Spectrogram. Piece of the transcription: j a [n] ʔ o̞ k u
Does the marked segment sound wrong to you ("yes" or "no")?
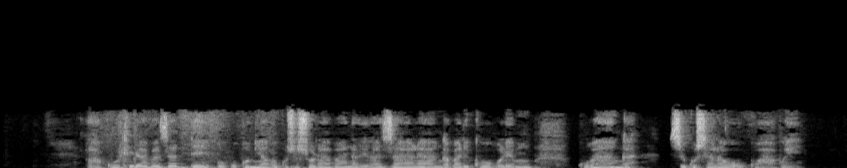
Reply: yes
